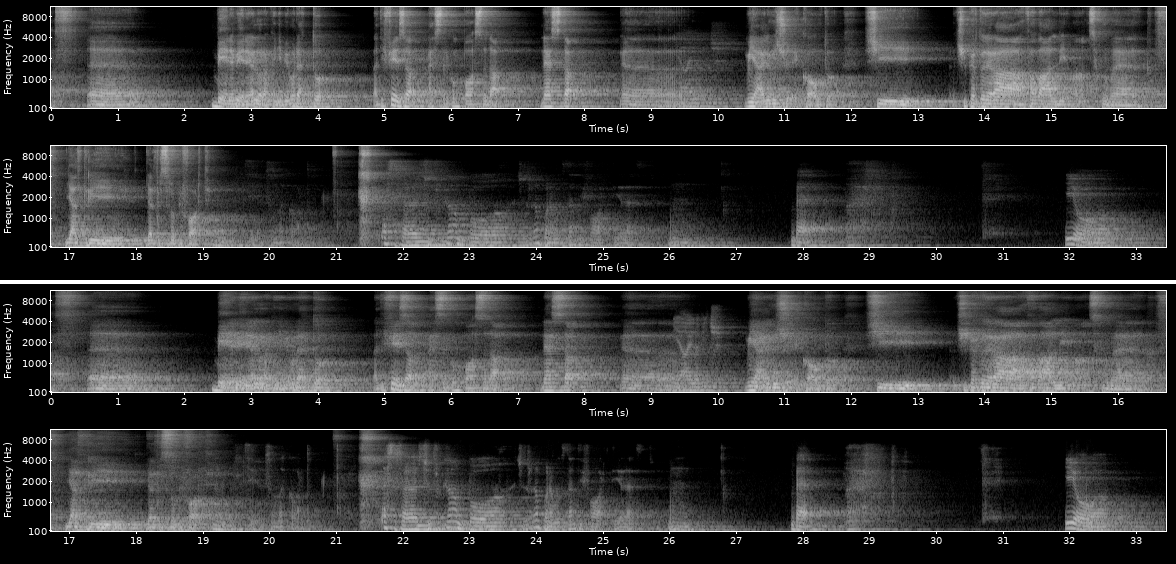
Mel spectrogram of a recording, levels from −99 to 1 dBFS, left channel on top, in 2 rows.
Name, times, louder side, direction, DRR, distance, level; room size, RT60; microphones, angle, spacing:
voice 1, 0.1-1.5 2.4-4.1 4.8-6.8 7.3-7.9 8.5-9.5 10.4-13.0 13.5-17.9 18.1-19.1 21.3-21.6, left 3 dB, 90° left, 4 dB, 0.8 m, -26 dB
voice 2, 9.3-10.1 19.1-20.6 21.0-21.1 21.6-25.5 26.0-26.4 27.8-28.3 28.6-29.2 30.7-31.0 31.9-32.6, right 2 dB, 75° right, 7 dB, 0.8 m, -34 dB
14.0 x 11.5 x 4.1 m, 2.6 s
head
